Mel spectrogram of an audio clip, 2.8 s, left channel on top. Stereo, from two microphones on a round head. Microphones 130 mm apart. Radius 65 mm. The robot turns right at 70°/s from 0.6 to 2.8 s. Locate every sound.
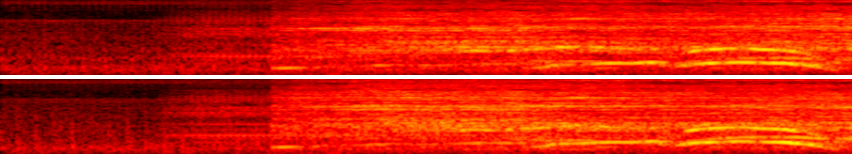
0.9 s a splash: 95° right, 0.7 m; by 2.9 s 35° left, 0.7 m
